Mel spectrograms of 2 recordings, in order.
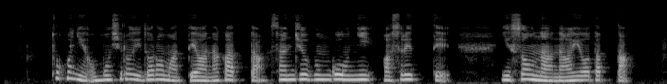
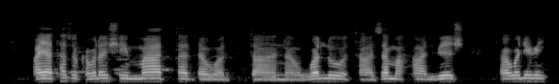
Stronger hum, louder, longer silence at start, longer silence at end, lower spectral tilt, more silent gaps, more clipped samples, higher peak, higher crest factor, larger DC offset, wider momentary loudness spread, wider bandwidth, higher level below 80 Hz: neither; first, -23 LUFS vs -27 LUFS; first, 0.5 s vs 0.35 s; first, 0.4 s vs 0.15 s; first, -6.5 dB/octave vs -5 dB/octave; neither; neither; about the same, -8 dBFS vs -6 dBFS; about the same, 16 dB vs 20 dB; neither; first, 10 LU vs 7 LU; first, 11.5 kHz vs 7.6 kHz; first, -56 dBFS vs -78 dBFS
